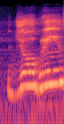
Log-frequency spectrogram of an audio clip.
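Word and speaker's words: Sjögren: Okay, और example की अगर हम बात करें तो जोग्रीन सिंड्रोम, एक सुजोग्रीन एस साइलेंट है, तो जोग्रीन सिंड्रोम जो है उसमें ये पिलोकार्पिन यूज किया जाता है।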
